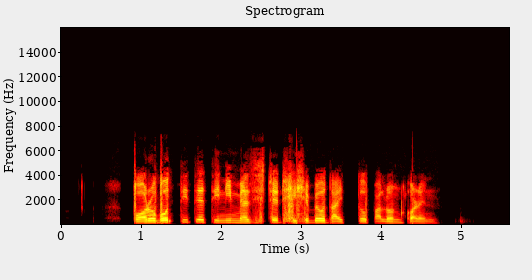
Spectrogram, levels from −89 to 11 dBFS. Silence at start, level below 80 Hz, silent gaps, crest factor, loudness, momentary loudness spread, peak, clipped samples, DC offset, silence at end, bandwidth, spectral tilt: 0.9 s; -58 dBFS; 3.56-3.72 s; 18 dB; -17 LUFS; 9 LU; 0 dBFS; under 0.1%; under 0.1%; 0.95 s; 6.4 kHz; -6.5 dB/octave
